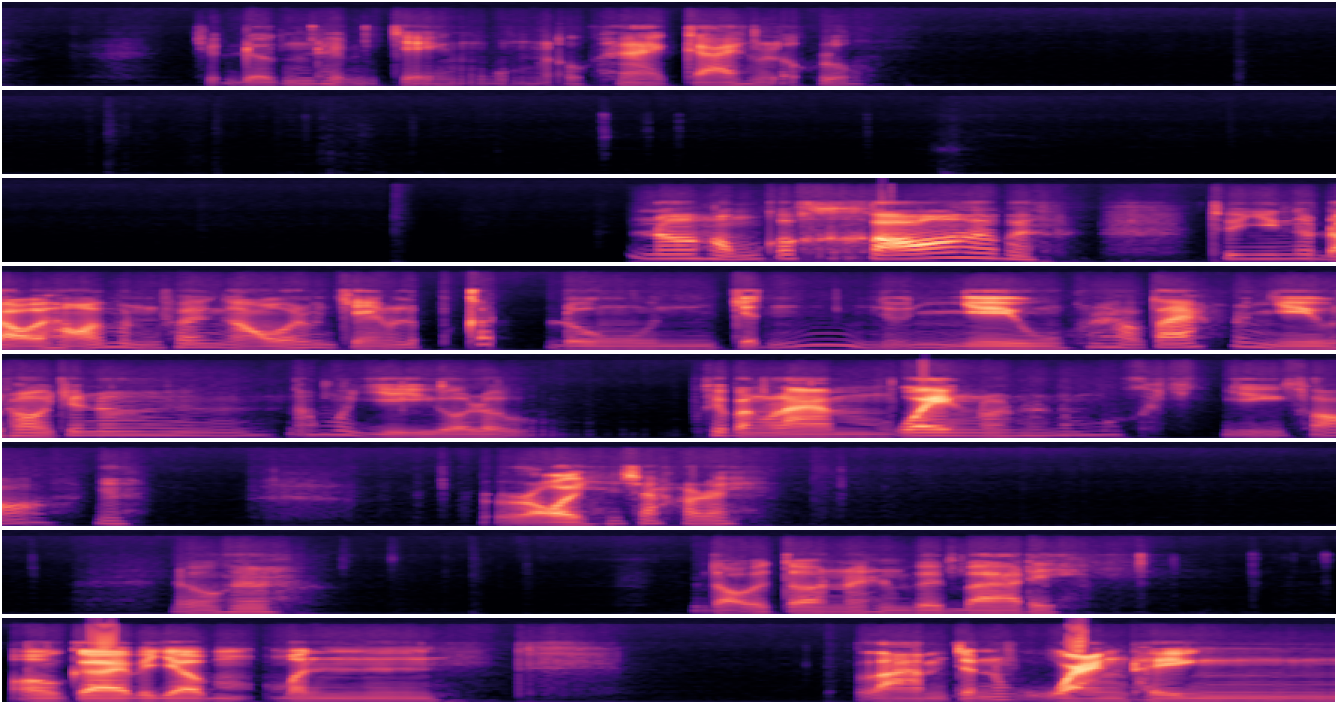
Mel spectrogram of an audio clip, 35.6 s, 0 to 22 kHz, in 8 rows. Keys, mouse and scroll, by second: 0.2 alt+middle click, 0.9 ctrl+z, 1.6 click, 2.2 a, 6.3 e, 7.1 click, 12.2-12.7 scroll up 3, 12.7-13.1 alt+middle drag, 13.1-14.1 alt+drag, 14.1-14.8 scroll up 1, 14.8-15.6 alt+middle drag, 15.6-16.1 scroll down 4, 16.1-16.6 alt+middle drag, 16.6-19.0 alt+drag, 19.0 q, 20.2 v, 20.7-21.2 scroll up 2, 21.2-21.8 scroll up 2, 21.8-22.1 scroll up 5, 22.1-23.2 alt+drag, 23.2-23.7 scroll down 6, 23.7-24.5 alt+middle drag, 24.5-25.0 scroll down 4, 25.0 alt+middle click, 25.5-26.9 alt+drag, 26.9-28.6 scroll up 3, 28.6 scroll down 3, 29.4 click, 29.6-31.9 drag, 31.9-32.6 scroll up 1, 32.6 alt+middle click, 33.0-34.3 alt+drag, 34.3 alt+middle click, 34.7 alt+click.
